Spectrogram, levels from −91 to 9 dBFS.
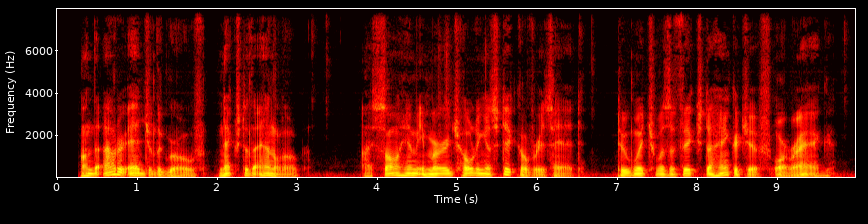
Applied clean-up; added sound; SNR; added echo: none; none; none; none.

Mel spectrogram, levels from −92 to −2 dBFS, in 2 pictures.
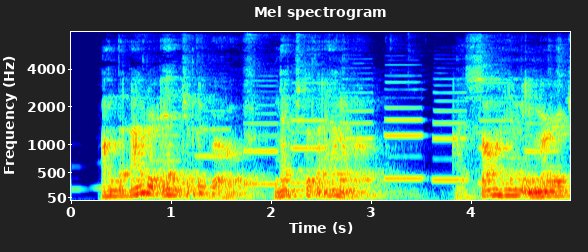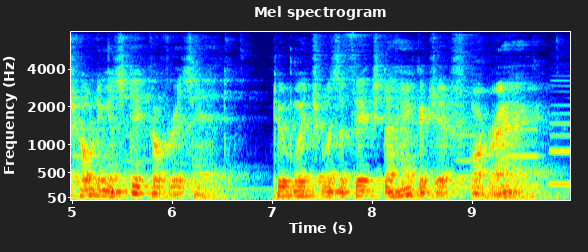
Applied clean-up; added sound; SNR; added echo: none; Wind instrument, woodwind instrument; 15 dB; reverberation time 1.1 s.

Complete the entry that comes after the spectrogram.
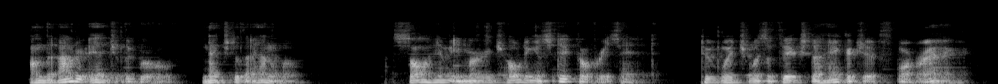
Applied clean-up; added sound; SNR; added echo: neural mask model DeepFilterNet 3.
